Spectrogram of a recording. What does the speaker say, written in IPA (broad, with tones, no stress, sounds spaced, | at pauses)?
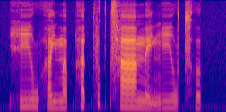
h iː˨ w h ɐ˨ j m ɐ˨˥ p̚ h ɐ˥ t̚ f ʊ˥ k̚ t͡sʰ aː˧ m e˨˩ j ŋ iː˨ w t͡sʰ ʊ˧ k̚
